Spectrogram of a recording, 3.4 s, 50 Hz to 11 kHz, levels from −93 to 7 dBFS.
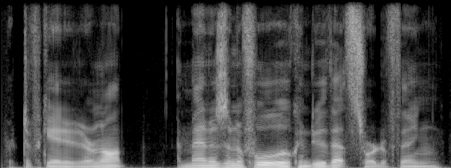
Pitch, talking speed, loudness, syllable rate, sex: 95 Hz, 265 wpm, -17 LUFS, 6.6 syllables/s, male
